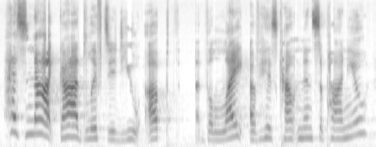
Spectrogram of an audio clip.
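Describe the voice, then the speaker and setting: A woman voicing an earnest, devout older man who pleads slowly and insistently, like a preacher, in a dramatized history story. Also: a little high, lively intonation, bright, forceful tone, pitched above the performer's own voice, full character voice. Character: fervent devout older male host, insistent. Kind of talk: storytelling reenactment.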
